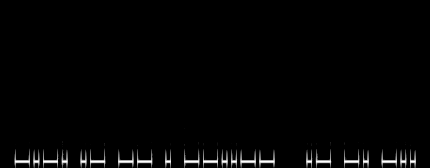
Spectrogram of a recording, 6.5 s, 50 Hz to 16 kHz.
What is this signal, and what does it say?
Morse code, heard as a keyed tone, about 17 wpm, 700 Hz. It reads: CAME, AND
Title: Sentences from Top 1500 Words 17wpm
